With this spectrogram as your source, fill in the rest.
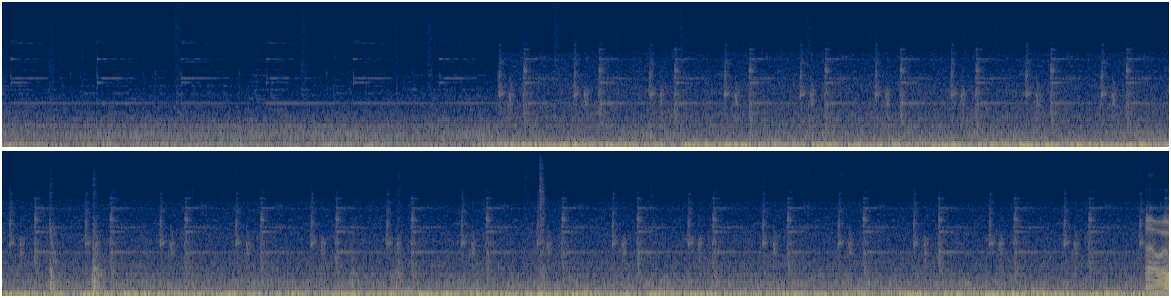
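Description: A Metrolink commuter train rolls along in Trainz Simulator, a steady low rumble with regular ticking clicks that grows louder and fuller after a few seconds and holds as a constant running drone.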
